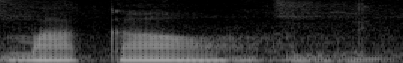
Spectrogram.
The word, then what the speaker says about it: Macau: actually means matu because the portuguese mispronounced it that's why they call it makao actually it meant matu so this statue for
